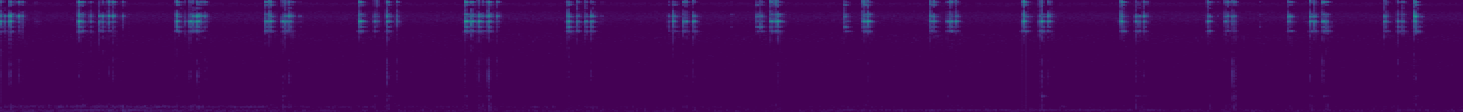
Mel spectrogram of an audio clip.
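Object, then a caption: Small cut-crystal glass vase. A small, empty, hollow cut-crystal glass vase is held in both hands and tapped with long painted nails. Quick clusters of bright, high clicking taps come in short bursts with almost no ring after each, over a faint low hum.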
